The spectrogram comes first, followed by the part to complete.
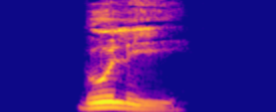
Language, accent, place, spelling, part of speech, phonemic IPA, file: German, Germany, Berlin, Gully, noun, /ˈɡʊli/, De-Gully.ogg
- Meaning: 1. road drain, gully 2. manhole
